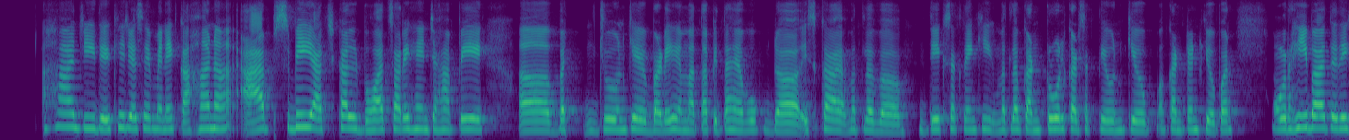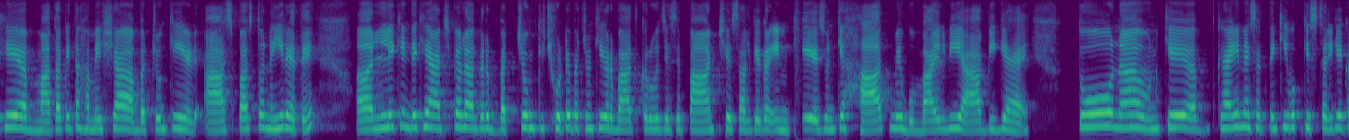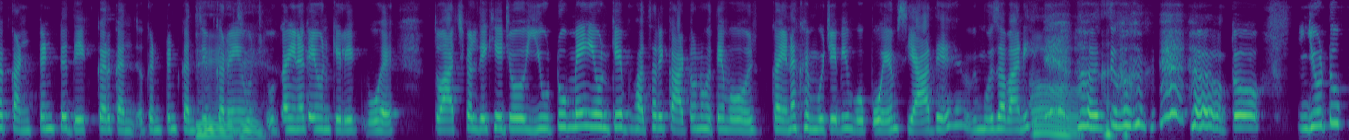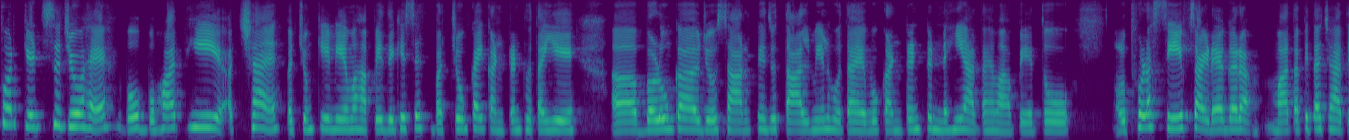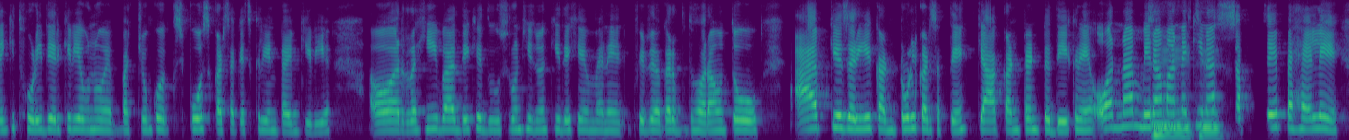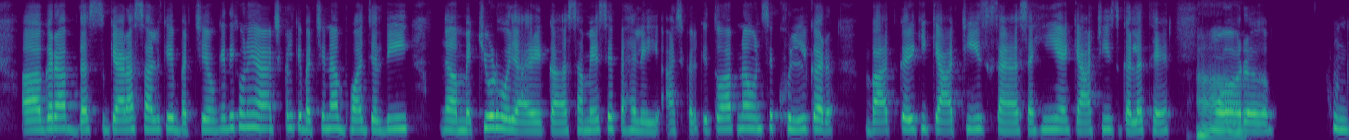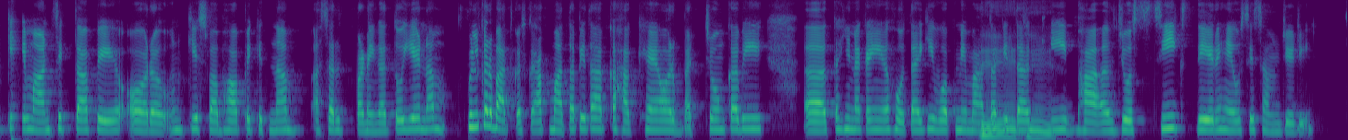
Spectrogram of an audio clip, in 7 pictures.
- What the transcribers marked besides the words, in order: in English: "बट"; in English: "कंट्रोल"; in English: "कंटेंट"; in English: "इन केस"; in English: "कंटेंट"; in English: "कंटेंट कंज्यूम"; laughing while speaking: "मुझे भी वो पोएम्स याद हैं मुँह ज़बानी। तो तो"; in English: "पोएम्स"; chuckle; in English: "किड्स"; in English: "कंटेंट"; in English: "कंटेंट"; in English: "सेफ साइड"; in English: "एक्सपोज"; in English: "स्क्रीन टाइम"; in English: "कंट्रोल"; in English: "कंटेंट"; in English: "मैच्योर"
- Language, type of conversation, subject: Hindi, podcast, बच्चों के स्क्रीन समय पर तुम क्या सलाह दोगे?
- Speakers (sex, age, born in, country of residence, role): female, 25-29, India, India, guest; male, 20-24, India, India, host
